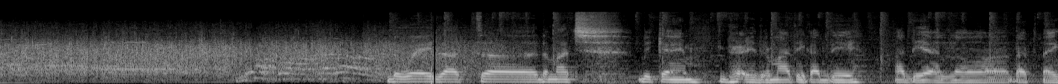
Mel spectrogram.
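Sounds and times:
applause for a tennis champion in New York: 0:00.0 - 0:05.3
speech: 0:03.9 - 0:10.5.

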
